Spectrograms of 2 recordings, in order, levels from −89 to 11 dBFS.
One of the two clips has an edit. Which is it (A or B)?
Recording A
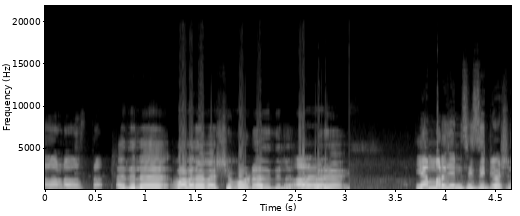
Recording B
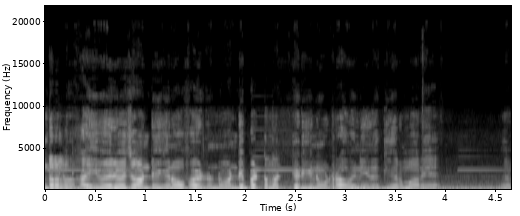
A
